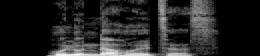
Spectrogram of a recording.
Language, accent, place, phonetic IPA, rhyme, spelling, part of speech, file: German, Germany, Berlin, [bəˈt͡sɔɪ̯ktəm], -ɔɪ̯ktəm, bezeugtem, adjective, De-bezeugtem.ogg
- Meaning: strong dative masculine/neuter singular of bezeugt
